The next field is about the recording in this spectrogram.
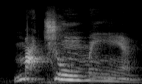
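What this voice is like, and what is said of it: Poor impression of a wrestler. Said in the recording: “that was not a good impression. He's better.”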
